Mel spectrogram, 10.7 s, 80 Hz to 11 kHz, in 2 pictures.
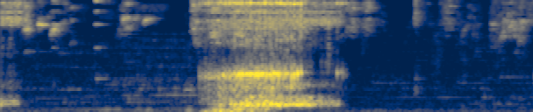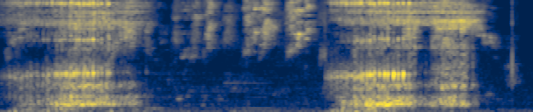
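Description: Three loud, rough snores on breathing in, about 3.5 seconds apart, with faint sounds in between; ordinary heavy snoring.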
